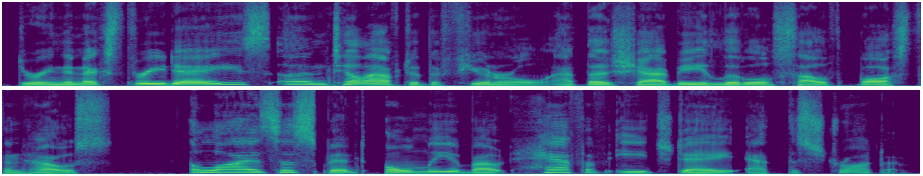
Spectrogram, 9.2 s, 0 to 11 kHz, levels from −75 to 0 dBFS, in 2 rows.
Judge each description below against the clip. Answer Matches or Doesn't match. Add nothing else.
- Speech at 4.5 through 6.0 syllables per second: Matches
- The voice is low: Doesn't match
